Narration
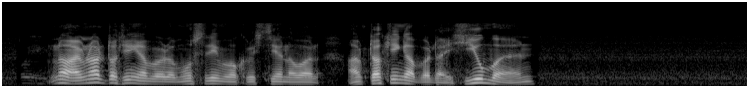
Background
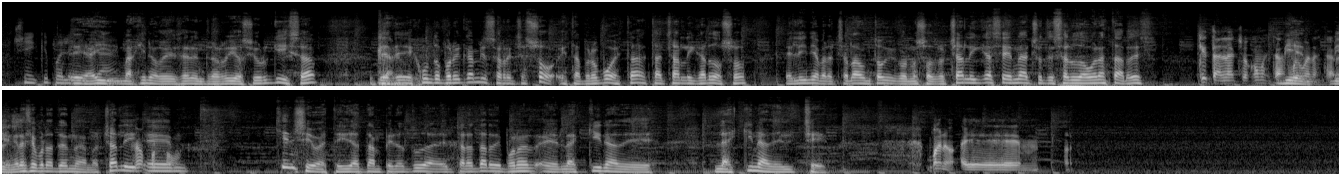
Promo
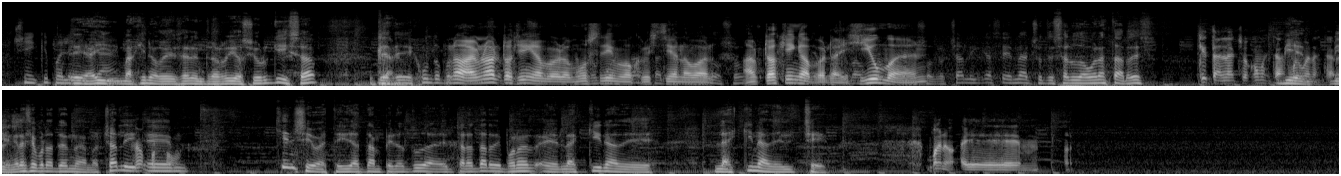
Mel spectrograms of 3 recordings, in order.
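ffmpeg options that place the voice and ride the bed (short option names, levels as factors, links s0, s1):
-filter_complex "[0:a]adelay=3950,volume=1.12[s0];[1:a]volume=4.47,afade=t=out:st=3.69:d=0.87:silence=0.141254,afade=t=in:st=9.99:d=1.11:silence=0.188365[s1];[s0][s1]amix=inputs=2:normalize=0"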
